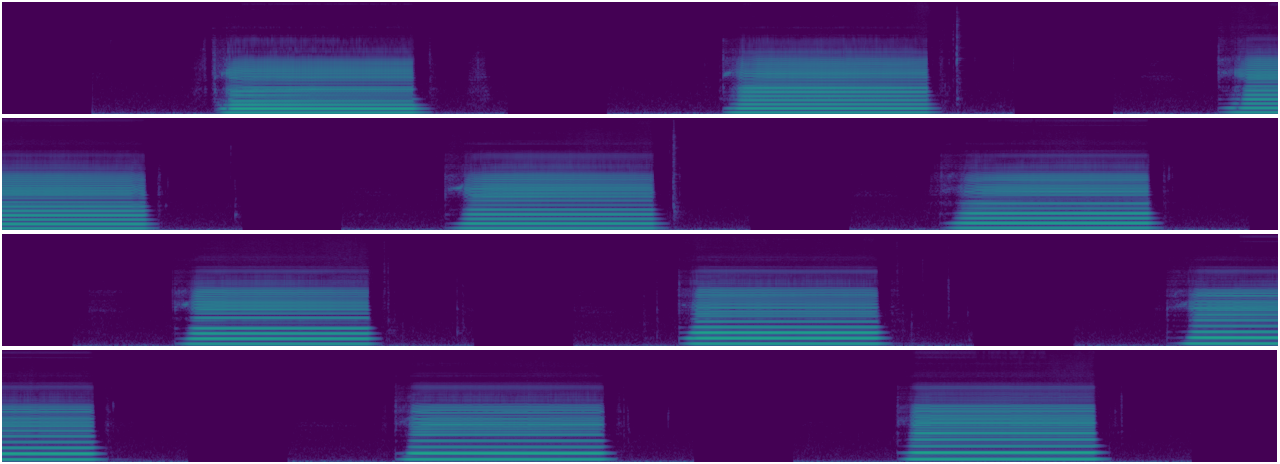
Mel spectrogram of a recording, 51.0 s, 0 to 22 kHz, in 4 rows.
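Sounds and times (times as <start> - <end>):
bass clarinet notes played mezzo forte: 2.2 - 4.3, 7.2 - 9.4, 12.3 - 14.4, 17.3 - 19.5, 22.2 - 24.4, 27.3 - 29.3, 32.3 - 34.4, 37.2 - 39.4, 42.2 - 44.4, 47.3 - 49.4.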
